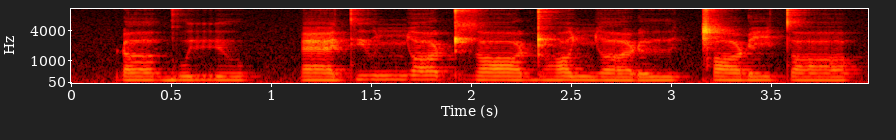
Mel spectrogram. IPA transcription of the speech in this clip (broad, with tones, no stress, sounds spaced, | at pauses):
ɽ ʌː˩ ɡ u˩ rʲ u˩ | æ˩ tʲ u˧ ɲ ɒː˥ ʈ z ɒː˧ ɖʱ ɒ˧ ɲ ʌː˩ ɽ ɨː˩ ǀ ɒ˧ ɽ i˧ t ɒː˧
